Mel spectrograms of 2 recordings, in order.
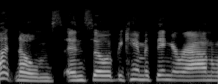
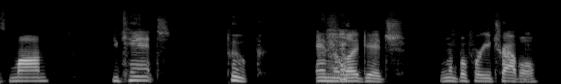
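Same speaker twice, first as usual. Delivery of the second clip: put-on grave, earnest voice, low and slow; 4 semitones lower than usual. Retelling what a daughter came up and said: imitating someone speaking very seriously. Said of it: "very seriously goes".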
